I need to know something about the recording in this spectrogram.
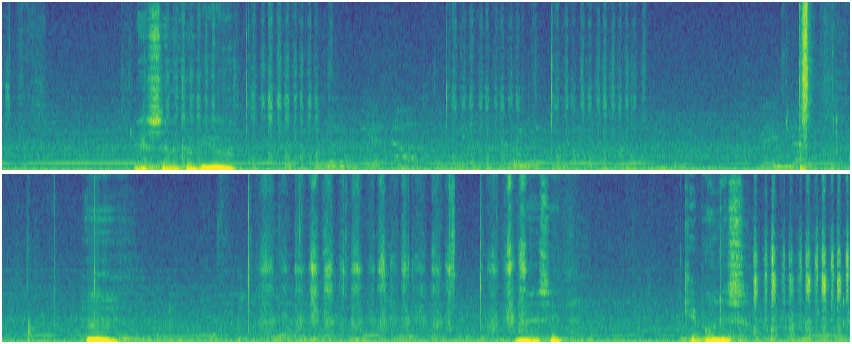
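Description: A coin scratches rapidly across a scratch card.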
